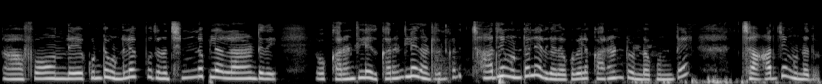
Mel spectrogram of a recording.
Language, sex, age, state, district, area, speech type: Telugu, female, 18-30, Telangana, Yadadri Bhuvanagiri, rural, spontaneous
